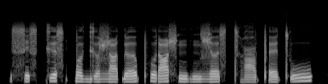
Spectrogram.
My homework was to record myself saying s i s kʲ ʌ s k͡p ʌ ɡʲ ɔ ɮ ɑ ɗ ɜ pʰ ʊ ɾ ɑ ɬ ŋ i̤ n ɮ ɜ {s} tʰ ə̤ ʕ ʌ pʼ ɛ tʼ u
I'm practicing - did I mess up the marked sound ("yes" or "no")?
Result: no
